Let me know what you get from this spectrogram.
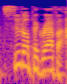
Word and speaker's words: Pseudepigrapha: Some of them were written in the intertestamental period and called Old Testament pseudepigrapha, or false writings. False writings. Pseudepigrapha.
